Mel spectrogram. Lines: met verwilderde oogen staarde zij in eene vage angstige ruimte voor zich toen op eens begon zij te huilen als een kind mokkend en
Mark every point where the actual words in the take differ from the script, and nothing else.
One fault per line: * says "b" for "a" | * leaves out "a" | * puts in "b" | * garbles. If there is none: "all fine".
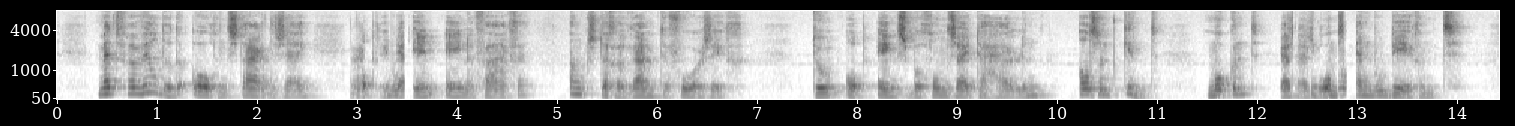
* garbles
* garbles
